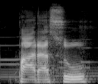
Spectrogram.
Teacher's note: in Japanese, unlike in English, Paras, we have to add the vowel U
